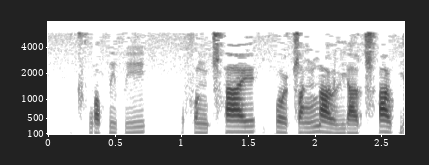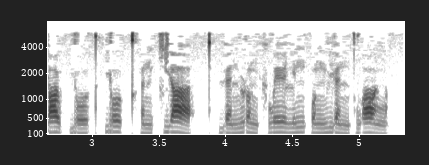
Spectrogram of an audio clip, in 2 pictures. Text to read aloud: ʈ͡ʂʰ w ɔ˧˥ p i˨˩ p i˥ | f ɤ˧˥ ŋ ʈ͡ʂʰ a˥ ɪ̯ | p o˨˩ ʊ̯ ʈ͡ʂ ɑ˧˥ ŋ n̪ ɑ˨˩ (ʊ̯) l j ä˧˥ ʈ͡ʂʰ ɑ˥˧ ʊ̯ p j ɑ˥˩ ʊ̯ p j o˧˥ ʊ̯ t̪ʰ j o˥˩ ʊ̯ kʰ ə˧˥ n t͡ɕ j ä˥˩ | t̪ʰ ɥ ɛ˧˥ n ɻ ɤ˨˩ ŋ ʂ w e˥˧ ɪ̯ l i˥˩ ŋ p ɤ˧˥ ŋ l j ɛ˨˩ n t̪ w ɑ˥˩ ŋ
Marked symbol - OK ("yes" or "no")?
yes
